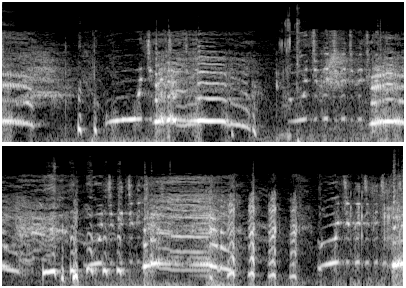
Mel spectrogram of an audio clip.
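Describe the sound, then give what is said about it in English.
A ticklish camel groans and bellows as it is tickled on the belly: a long series of loud, wavering, throaty groans, repeated many times in uneven bursts. “I never knew that camels were ticklish.”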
